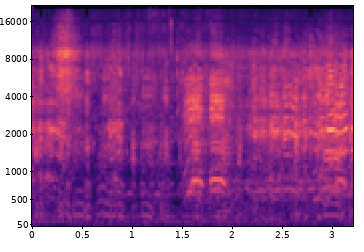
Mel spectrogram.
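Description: Young ducks and geese honk and quack in a busy cluster nearby, calls overlapping at an uneven pace.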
